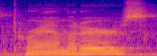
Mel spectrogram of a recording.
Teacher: The letter S is going to say a Z, but the way we say Z at the ends of words in words like parameters is that we just do a really, really light S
